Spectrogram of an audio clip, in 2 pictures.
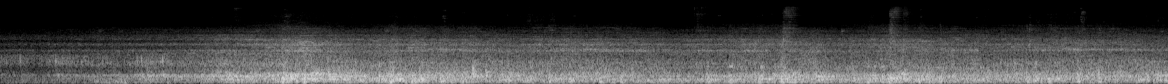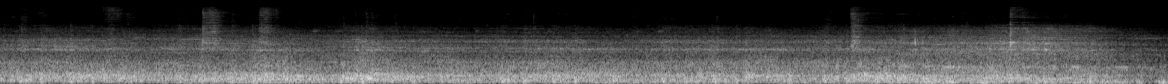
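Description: Electric multiple unit (EMU) local train passing close by at full speed: a loud rushing rumble of steel wheels on rail with repeated sharp clacks over the rail joints. It builds over the first couple of seconds as the train arrives and falls away near the end as the last coaches go by.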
